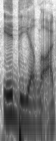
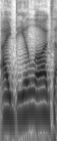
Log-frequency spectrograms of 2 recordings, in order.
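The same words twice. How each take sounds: First: The first syllable sounds like 'id'. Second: The first syllable sounds like 'eye'. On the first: "I always say ideologues because it sounds more like idiot" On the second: "is it ideologues?"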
